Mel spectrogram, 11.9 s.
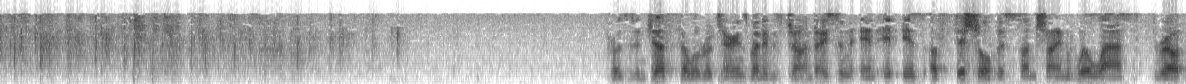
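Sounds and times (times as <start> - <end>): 
applause at a Rotary club meeting welcoming a guest: 0.0 - 4.1
speech: 6.1 - 11.8.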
